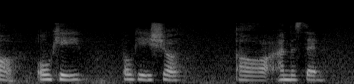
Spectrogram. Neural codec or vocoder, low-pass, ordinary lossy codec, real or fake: codec, 16 kHz, 0.5 kbps, X-Codec, HuBERT features, trained on LibriSpeech; 7.2 kHz; MP3, 32 kbps; fake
